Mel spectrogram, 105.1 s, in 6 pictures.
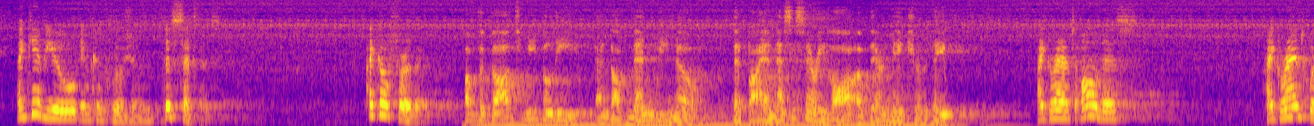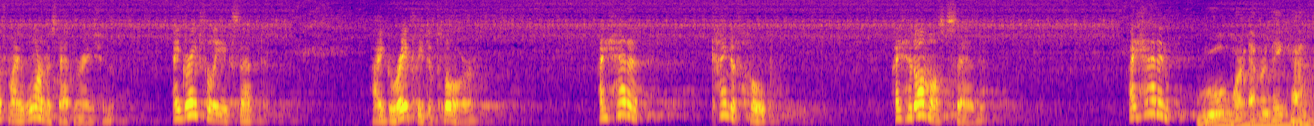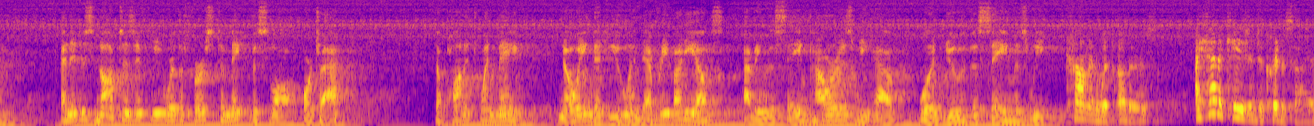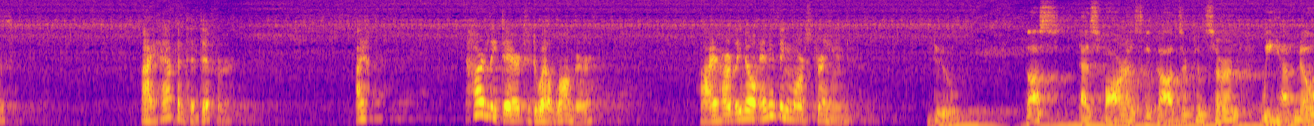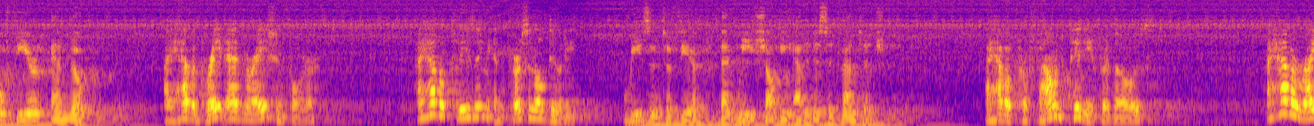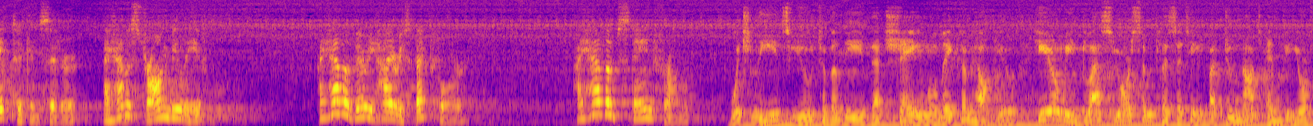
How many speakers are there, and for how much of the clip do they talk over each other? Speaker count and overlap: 2, no overlap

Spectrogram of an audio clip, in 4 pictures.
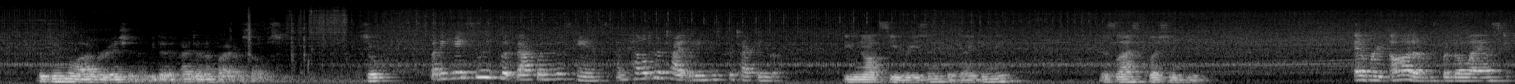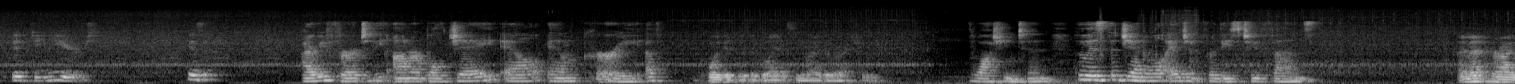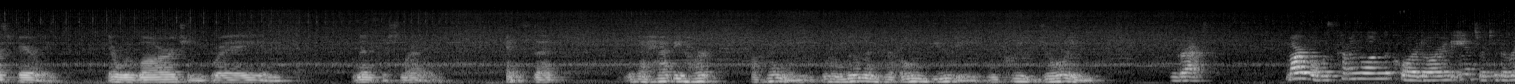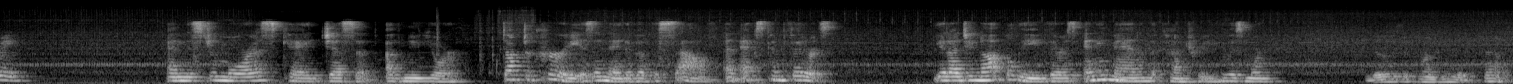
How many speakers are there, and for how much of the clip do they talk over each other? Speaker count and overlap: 5, no overlap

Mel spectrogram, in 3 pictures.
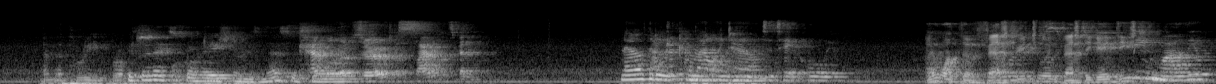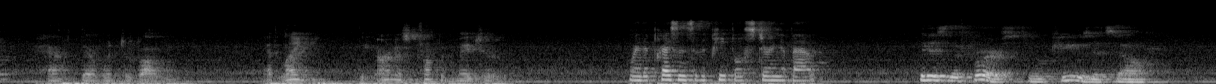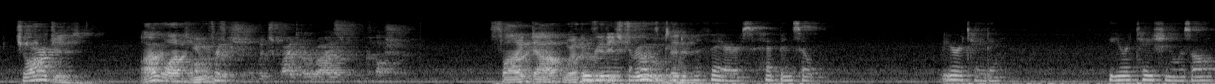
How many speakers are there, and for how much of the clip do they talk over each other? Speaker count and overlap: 6, about 17%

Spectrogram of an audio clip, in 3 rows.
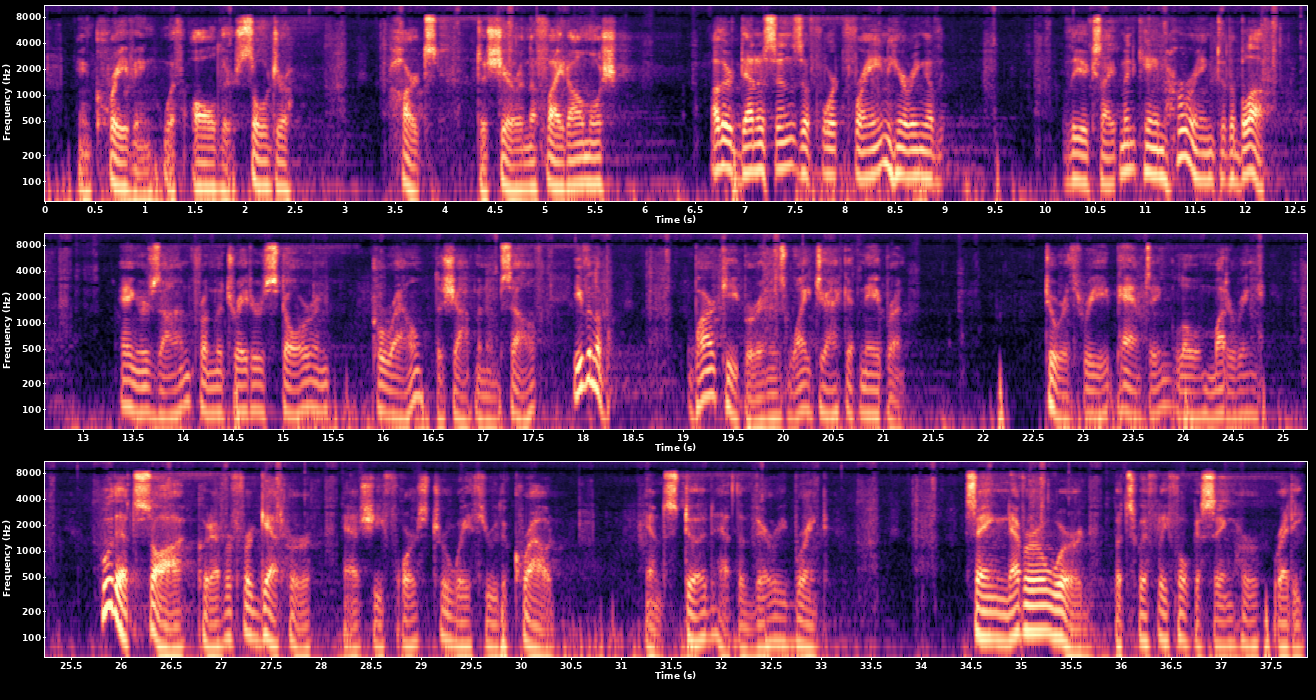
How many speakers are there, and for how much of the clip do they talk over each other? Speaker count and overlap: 1, no overlap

